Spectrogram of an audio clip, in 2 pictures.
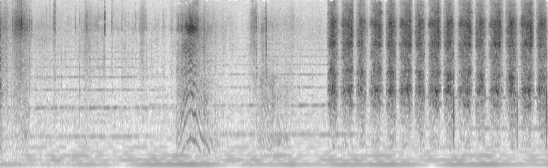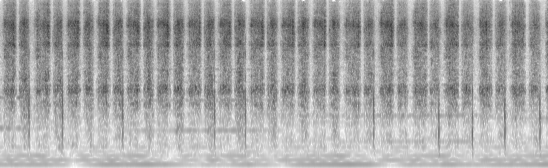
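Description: Hand saw cutting into a trembling aspen trunk in fast, even strokes, starting about three seconds in after some quieter handling noise.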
